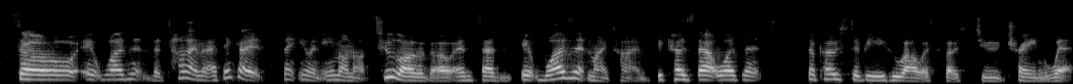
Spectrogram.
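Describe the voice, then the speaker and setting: At a moderate pace, a woman with an American accent talks at a fairly high pitch with very wide pitch swings. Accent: country Southern, toned down. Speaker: farmer. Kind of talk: casual chat.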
